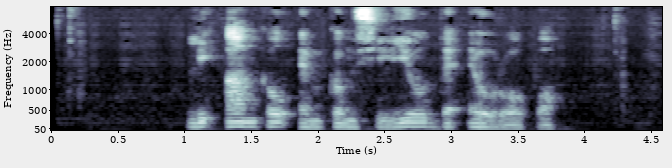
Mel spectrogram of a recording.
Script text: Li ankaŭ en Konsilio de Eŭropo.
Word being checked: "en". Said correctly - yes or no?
yes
